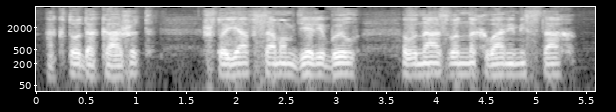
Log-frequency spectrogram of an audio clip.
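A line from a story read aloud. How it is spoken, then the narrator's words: Exclaiming. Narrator (Russian): воскликнул Ацо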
